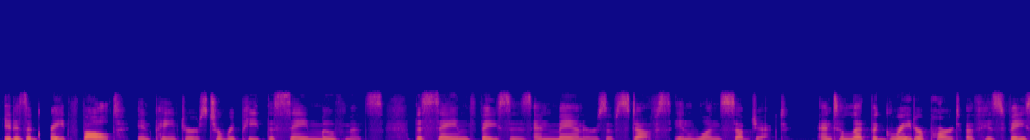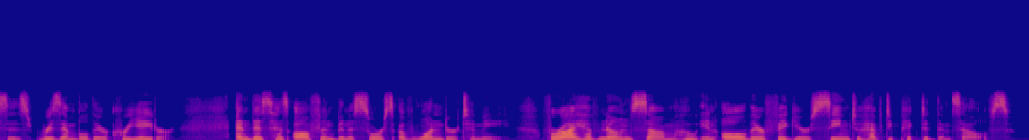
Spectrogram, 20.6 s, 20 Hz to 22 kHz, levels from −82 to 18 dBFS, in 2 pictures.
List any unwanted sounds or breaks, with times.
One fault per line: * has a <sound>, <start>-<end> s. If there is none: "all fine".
* has a dropout, 0.4-0.5 s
